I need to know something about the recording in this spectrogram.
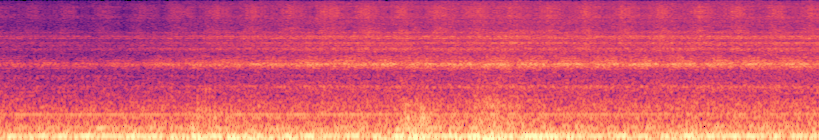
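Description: Cabin noise inside a coach bus driving at speed: a steady low engine and road rumble with a faint steady high whine over it.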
